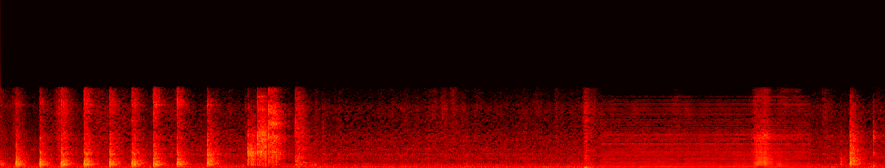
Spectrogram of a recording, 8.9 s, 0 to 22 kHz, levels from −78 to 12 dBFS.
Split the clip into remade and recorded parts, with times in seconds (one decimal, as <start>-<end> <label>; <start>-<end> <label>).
0.0-6.0 recorded; 6.0-8.1 remade; 8.1-8.9 recorded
